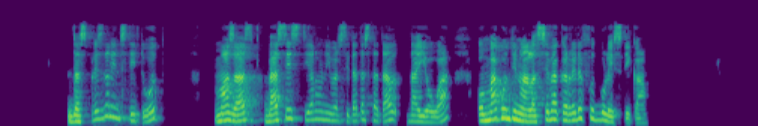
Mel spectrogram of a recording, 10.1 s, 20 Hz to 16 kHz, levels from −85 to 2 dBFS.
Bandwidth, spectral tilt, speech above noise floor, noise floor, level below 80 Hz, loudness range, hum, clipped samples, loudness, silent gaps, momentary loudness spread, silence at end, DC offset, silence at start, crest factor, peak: 8.2 kHz; -4 dB/octave; over 73 dB; under -90 dBFS; -60 dBFS; 3 LU; none; under 0.1%; -18 LUFS; 2.22-2.44 s, 2.68-2.86 s, 5.36-5.42 s, 6.29-6.36 s; 12 LU; 1.5 s; under 0.1%; 0.9 s; 18 dB; 0 dBFS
